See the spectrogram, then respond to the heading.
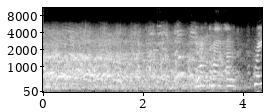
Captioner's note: laughter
